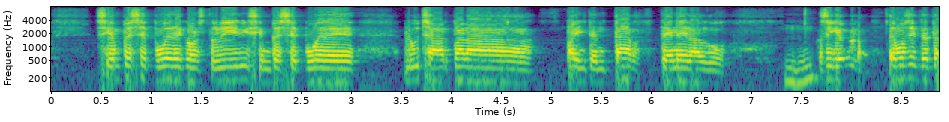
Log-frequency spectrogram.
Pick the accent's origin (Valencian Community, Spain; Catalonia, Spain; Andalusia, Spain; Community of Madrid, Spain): Catalonia, Spain; Barcelona; nosotros somos de Barcelona, uh-huh. Del área metropolitana más o menos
